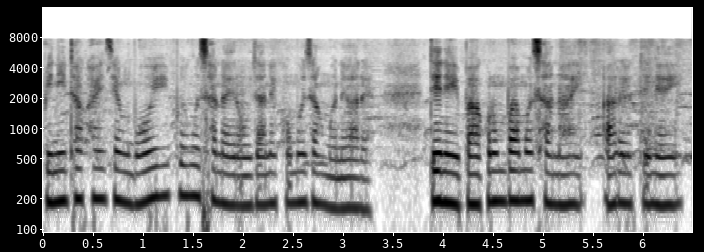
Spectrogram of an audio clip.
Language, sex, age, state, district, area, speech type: Bodo, female, 45-60, Assam, Kokrajhar, rural, spontaneous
